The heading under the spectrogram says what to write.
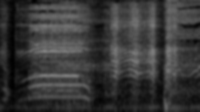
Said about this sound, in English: Just, I love the mad cow sound effect. I couldn't find it. I had to find it.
